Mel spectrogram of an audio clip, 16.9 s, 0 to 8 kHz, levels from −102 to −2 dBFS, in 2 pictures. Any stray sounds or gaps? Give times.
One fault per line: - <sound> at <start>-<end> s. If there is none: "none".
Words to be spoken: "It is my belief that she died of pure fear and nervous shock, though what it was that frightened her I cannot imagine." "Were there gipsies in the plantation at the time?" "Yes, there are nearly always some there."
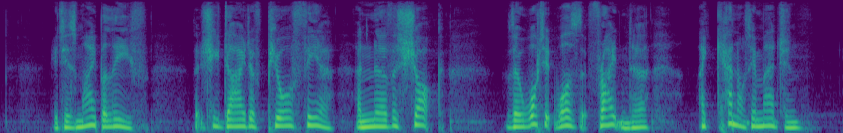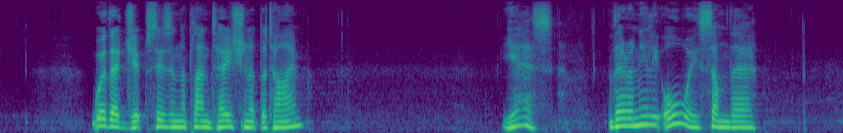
none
